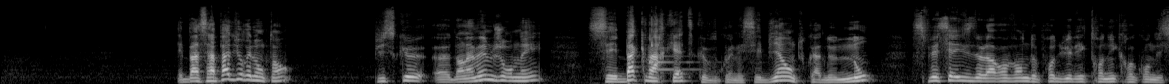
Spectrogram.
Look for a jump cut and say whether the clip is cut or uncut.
uncut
